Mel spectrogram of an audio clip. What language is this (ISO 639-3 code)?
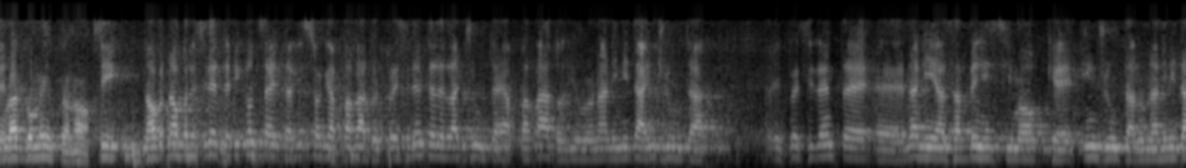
ita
